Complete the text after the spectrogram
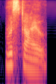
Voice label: "restyle", Indian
